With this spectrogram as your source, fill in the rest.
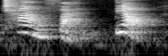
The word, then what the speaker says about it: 唱反调: 生活当中呢常常用儿化音来读，那唱反调。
